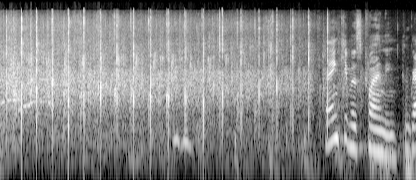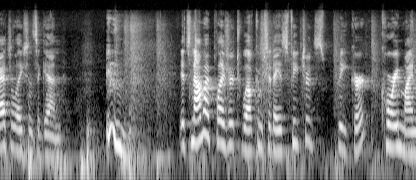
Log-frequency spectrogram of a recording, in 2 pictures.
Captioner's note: applause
